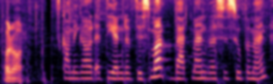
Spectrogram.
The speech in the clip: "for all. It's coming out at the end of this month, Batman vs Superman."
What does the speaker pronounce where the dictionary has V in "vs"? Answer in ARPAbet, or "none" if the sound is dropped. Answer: V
